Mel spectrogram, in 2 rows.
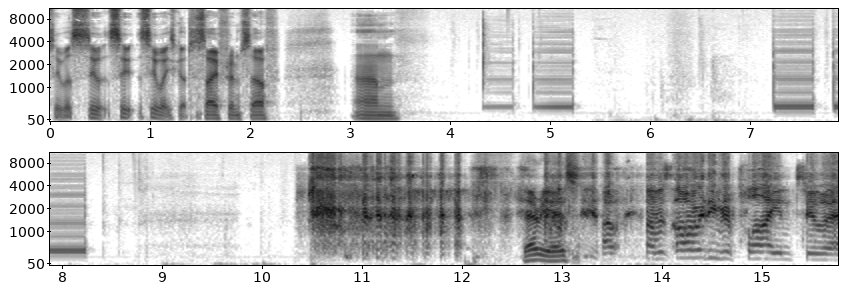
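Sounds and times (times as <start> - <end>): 
speech: 0.0 - 3.6, 12.6 - 15.7
double-pulse ringback tone of an outgoing phone call: 4.3 - 5.3, 7.2 - 8.3
laughter: 10.4 - 14.9.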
